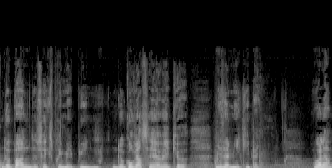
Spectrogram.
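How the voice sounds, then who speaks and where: Somewhat breathy and dark, mellow in tone, a man speaks at medium pitch with ordinary pitch variation, very slowly, with long, frequent pauses. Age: 80s+. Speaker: amateur painter. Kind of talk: interview. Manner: hesitant.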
